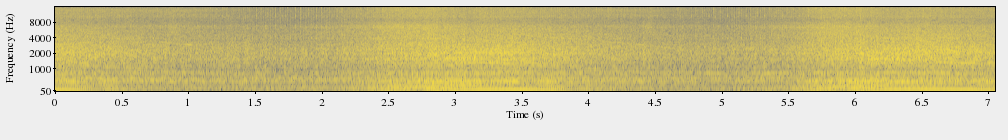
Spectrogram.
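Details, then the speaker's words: 2012 Renault Fluence engine revved twice to capture a strange noise; a pitch rising and falling with a raspy edge over the engine; abnormal engine noise when revving, cause unclear. "Vou dar uma acelerada lá, galera, pra ver se eu consigo pegar melhor esse barulho."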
